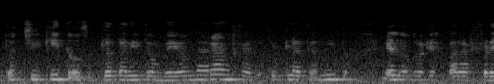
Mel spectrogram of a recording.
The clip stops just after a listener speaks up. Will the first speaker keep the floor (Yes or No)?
Yes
